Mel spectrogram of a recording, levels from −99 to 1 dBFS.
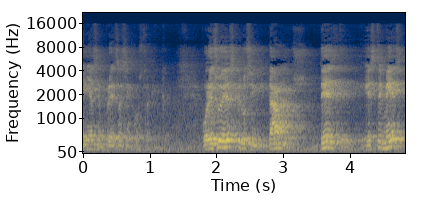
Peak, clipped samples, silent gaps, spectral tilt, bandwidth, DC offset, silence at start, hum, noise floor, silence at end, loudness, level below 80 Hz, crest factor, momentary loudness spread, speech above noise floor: -8 dBFS; under 0.1%; none; -5 dB/octave; 15.5 kHz; under 0.1%; 0 s; none; -44 dBFS; 0 s; -23 LUFS; -56 dBFS; 16 dB; 23 LU; 21 dB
